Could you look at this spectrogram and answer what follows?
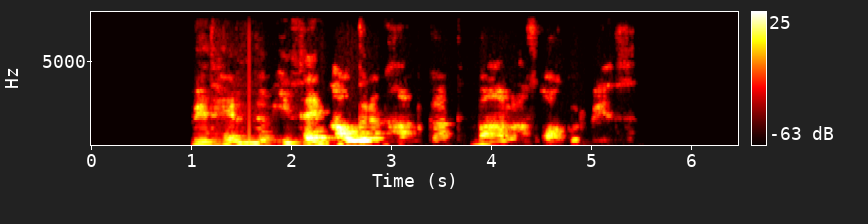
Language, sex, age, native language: Icelandic, male, 50-59, Icelandic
